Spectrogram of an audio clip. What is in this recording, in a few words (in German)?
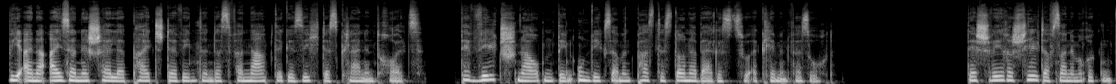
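Schauspiel Kühl; Helden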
